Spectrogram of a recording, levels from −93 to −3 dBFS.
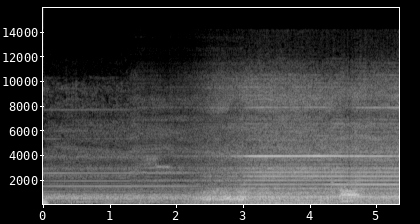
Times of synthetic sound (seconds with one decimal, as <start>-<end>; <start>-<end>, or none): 1.3-3.0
